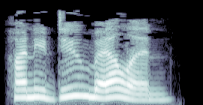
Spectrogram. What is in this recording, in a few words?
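"honeydew melon", British English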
